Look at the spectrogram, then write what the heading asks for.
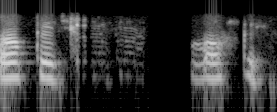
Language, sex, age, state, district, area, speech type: Punjabi, female, 45-60, Punjab, Muktsar, urban, conversation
